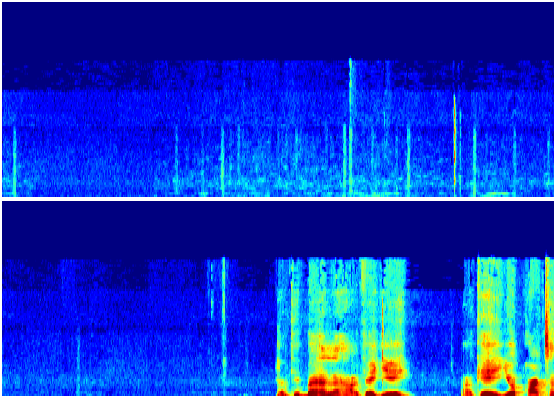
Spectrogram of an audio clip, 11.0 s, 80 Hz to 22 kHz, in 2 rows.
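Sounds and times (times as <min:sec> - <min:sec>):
faint clicks: 0:01.5 - 0:06.5.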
